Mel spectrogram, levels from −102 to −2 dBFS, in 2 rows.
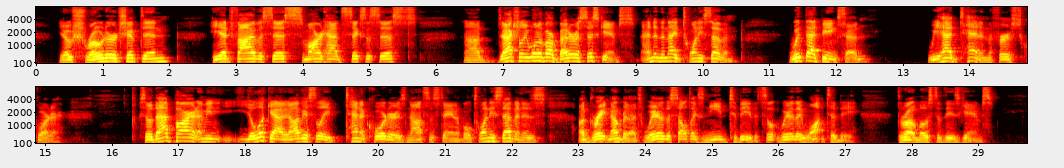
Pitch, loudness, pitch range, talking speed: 140 Hz, -27 LUFS, 120-155 Hz, 155 wpm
